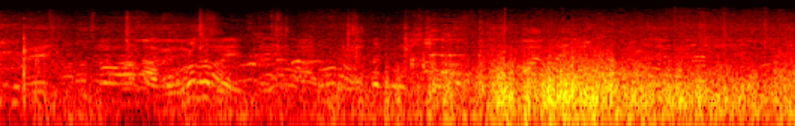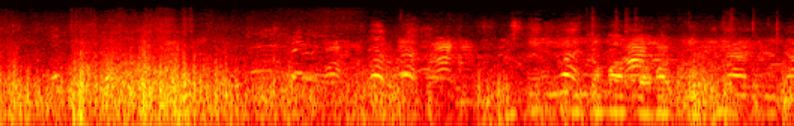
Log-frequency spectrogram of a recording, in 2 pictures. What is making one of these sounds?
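Young men call out to each other across an outdoor pitch.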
